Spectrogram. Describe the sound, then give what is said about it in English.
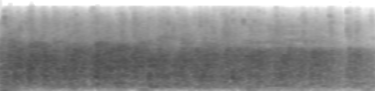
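An audience applauds panel guests after a discussion round, a dense wash of many hands forming a continuous, fairly loud patter that holds throughout and thins slightly at the very end. No one speaks. “Yeah, please give them applause for this round.”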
